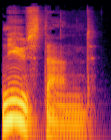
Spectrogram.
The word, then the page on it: newsstand: British English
